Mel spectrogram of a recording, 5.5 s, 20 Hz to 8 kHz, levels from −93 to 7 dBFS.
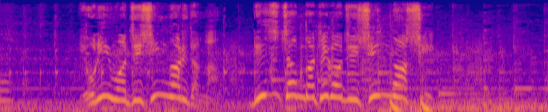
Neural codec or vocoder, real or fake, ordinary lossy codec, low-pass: none; real; none; 7.2 kHz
